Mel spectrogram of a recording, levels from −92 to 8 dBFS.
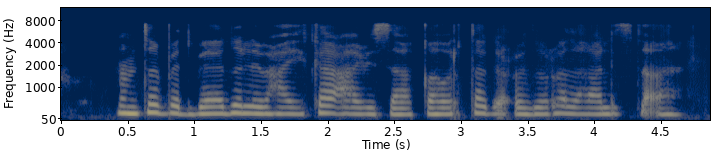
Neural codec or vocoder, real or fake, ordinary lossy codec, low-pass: codec, 16 kHz, 2 kbps, X-Codec, HuBERT features, trained on LibriSpeech; fake; none; 7.2 kHz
